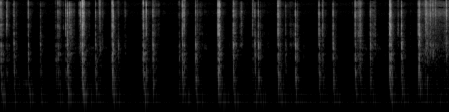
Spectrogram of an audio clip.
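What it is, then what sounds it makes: Perforated fabric lamp shade. Fingertips and short nails tap quickly on the inner wall of a large hollow drum lamp shade, made of fabric laminated on a stiff backing with punched dot patterns and a white wire frame. About thirty short, dry taps sound with a soft papery click and almost no ring, over a faint steady low hum. A brief rustly hiss rises at the very end.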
